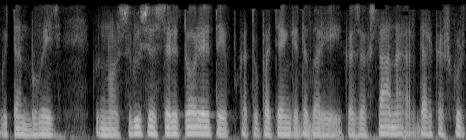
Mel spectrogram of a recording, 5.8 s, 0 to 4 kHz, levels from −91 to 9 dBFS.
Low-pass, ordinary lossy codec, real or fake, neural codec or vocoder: 3.6 kHz; MP3, 32 kbps; fake; vocoder, 44.1 kHz, 80 mel bands, Vocos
